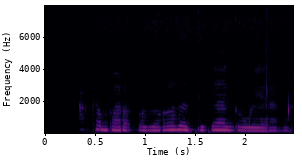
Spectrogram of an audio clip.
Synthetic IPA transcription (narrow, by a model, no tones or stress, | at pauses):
kʰɐbɐɾɔʕʊðʊrɐðɐd̪ɪɣaːɡɐwɛːɾɐn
